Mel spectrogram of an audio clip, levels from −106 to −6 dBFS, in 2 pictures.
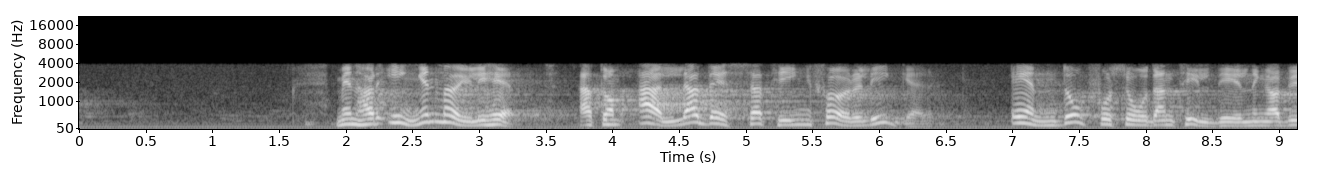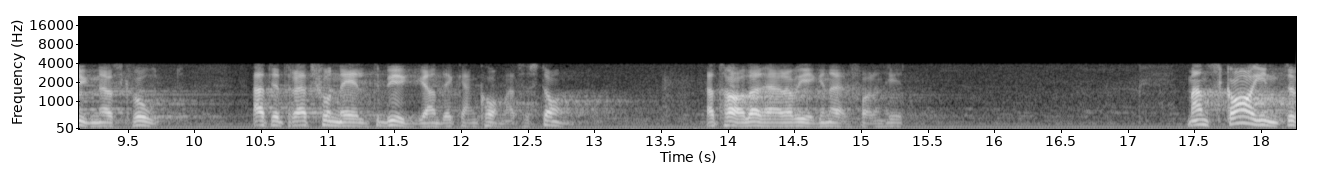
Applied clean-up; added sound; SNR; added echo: none; none; none; none.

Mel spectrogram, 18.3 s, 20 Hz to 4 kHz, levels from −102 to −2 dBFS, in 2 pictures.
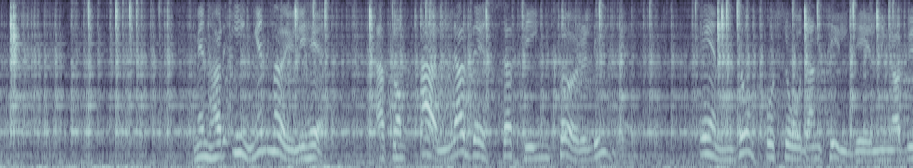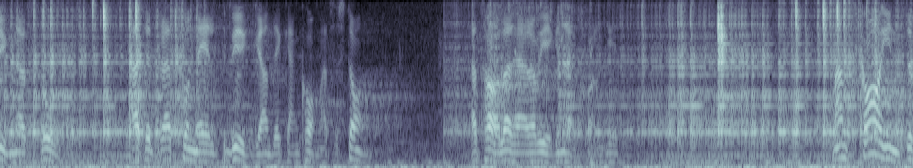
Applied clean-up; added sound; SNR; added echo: none; Sink (filling or washing) / Water tap, faucet; -1 dB; none.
